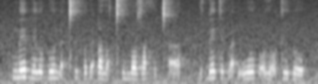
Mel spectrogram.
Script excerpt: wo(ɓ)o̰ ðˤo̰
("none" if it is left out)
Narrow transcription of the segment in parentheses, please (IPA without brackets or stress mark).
ɓ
